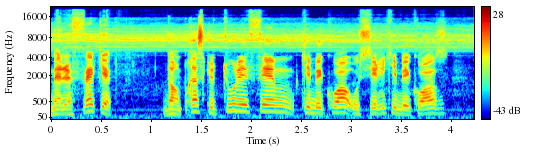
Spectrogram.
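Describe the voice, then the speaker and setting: Lively intonation marks this man's speech. He talks at a moderate pace. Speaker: interviewer. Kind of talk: casual interview.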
